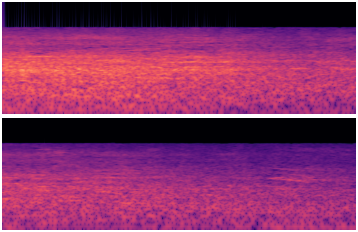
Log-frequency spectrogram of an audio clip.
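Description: A large crowd murmurs and calls out in approval, fading away.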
